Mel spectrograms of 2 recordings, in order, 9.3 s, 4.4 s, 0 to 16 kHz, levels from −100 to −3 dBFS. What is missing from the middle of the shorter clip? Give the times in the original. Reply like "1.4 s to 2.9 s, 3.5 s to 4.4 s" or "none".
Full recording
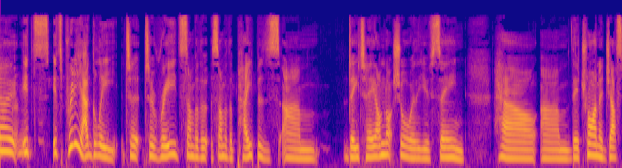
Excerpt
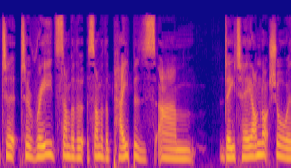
none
